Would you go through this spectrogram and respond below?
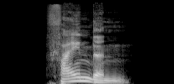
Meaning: dative plural of Feind
- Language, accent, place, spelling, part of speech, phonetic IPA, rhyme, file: German, Germany, Berlin, Feinden, noun, [ˈfaɪ̯ndn̩], -aɪ̯ndn̩, De-Feinden.ogg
